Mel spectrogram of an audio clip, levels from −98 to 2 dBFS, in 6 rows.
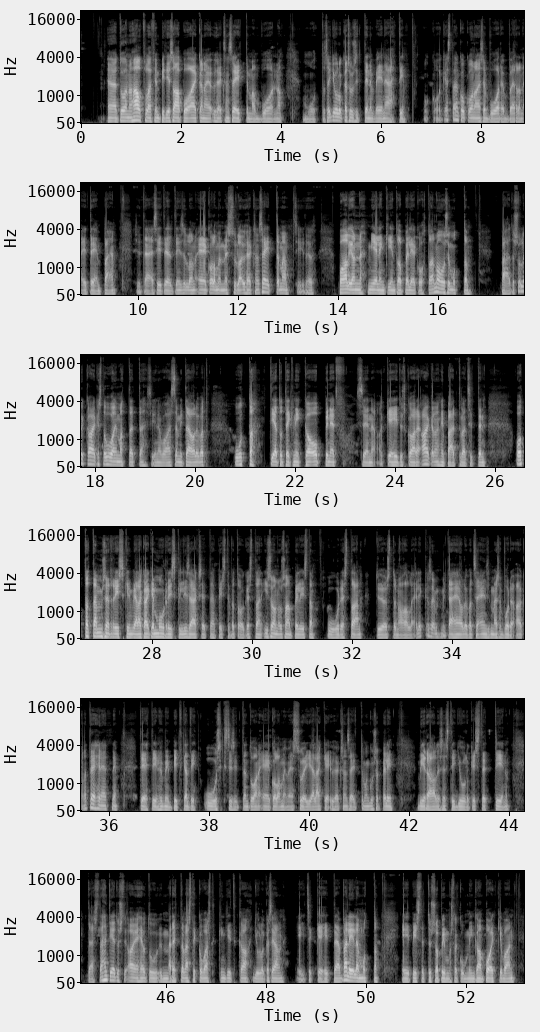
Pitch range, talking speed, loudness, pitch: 95-110 Hz, 125 wpm, -26 LUFS, 100 Hz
